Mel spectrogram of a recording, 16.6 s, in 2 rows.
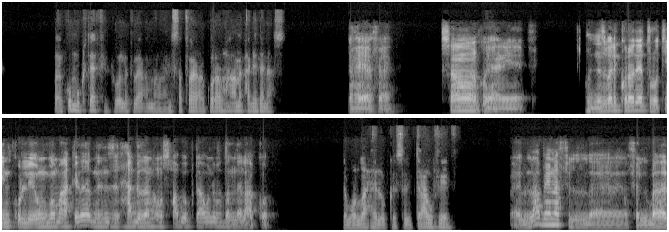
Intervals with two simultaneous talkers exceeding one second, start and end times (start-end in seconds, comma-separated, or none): none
